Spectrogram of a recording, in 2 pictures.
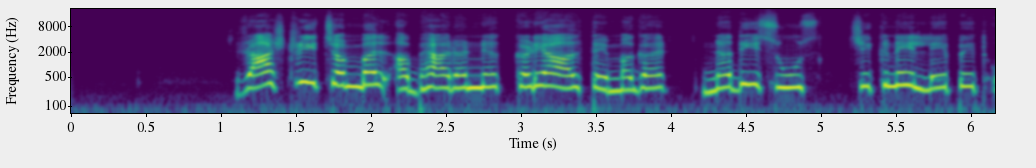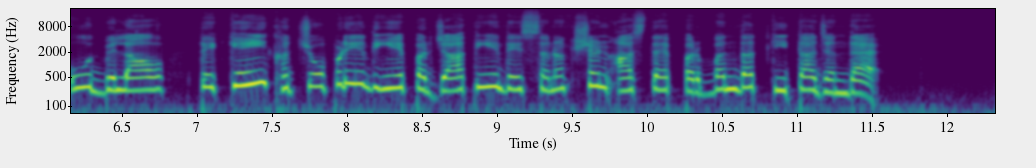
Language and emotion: Dogri, neutral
